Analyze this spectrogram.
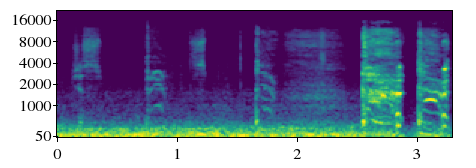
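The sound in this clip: A man coughs after something goes down the wrong pipe while speaking. Scattered throat sounds give way to a loud burst of several harsh coughs near the end, over a low steady background rumble.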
